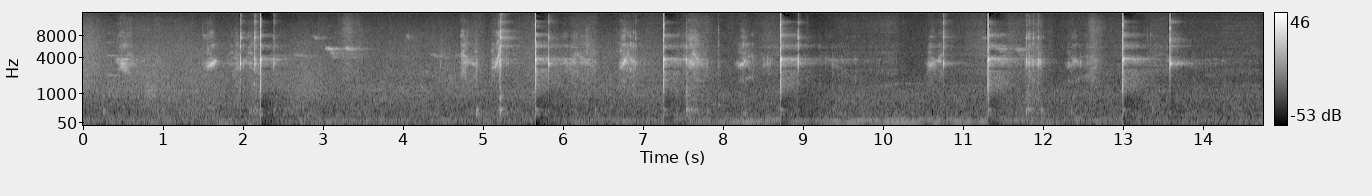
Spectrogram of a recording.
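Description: Hand-operated oil pump being worked stroke after stroke, pumping gear oil into a Land Rover Discovery 3 rear differential: short squeaks and sharp clicks at irregular intervals.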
